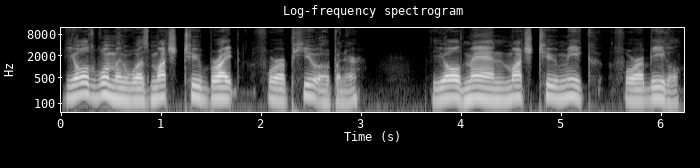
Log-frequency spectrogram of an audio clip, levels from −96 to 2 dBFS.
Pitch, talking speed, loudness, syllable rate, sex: 135 Hz, 190 wpm, -19 LUFS, 4.6 syllables/s, male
